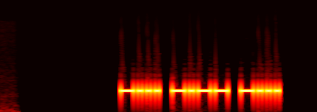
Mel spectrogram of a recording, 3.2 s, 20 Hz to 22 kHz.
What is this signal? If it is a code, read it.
Morse code, heard as a keyed tone, about 28 wpm, 700 Hz. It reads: BYB
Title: USA Call Sign Postfixes - 3 Letters 28wpm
